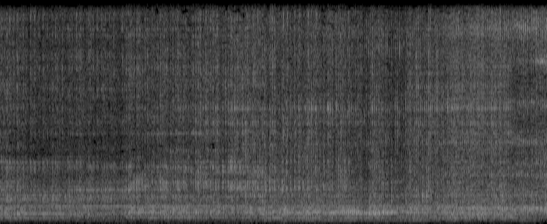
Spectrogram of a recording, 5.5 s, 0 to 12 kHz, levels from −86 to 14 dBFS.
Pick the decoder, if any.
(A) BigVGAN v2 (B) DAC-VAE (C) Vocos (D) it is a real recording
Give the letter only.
D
